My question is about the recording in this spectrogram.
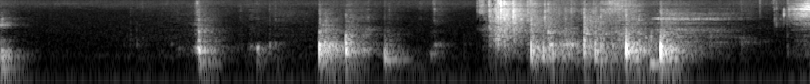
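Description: Cardboard perfume box and heavy glass bottle being handled: a light knock about a second in, then rustling and scraping of the cardboard with a few small clicks in the second half.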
